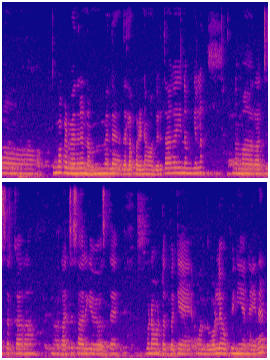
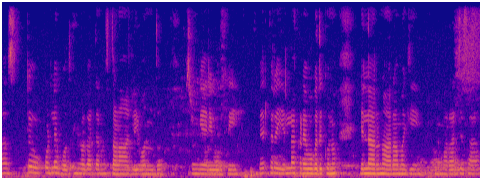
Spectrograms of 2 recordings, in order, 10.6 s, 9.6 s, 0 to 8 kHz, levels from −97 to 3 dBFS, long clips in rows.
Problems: background sounds at intervals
